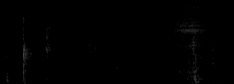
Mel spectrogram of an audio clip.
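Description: Faint hand-shuffling of a tarot deck: a few soft card flicks, then a short swish of cards sliding near the end.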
